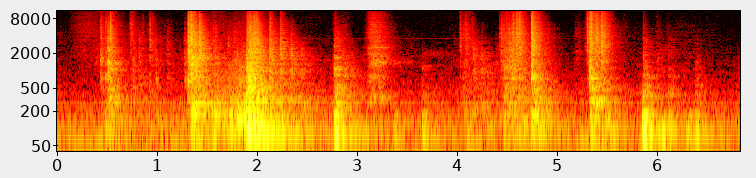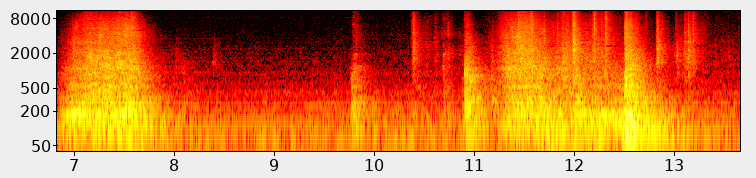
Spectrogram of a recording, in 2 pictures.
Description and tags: file cabinet metal open close drawer nearby roomy
metal, close, open, drawer, cabinet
